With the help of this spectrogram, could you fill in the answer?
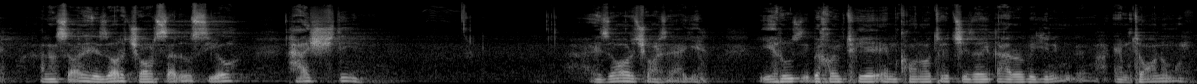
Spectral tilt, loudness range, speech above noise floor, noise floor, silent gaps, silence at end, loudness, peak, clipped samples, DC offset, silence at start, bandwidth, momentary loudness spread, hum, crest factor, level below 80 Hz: -3.5 dB/octave; 8 LU; 27 dB; -57 dBFS; none; 0 s; -28 LUFS; -10 dBFS; under 0.1%; under 0.1%; 0 s; 19.5 kHz; 21 LU; none; 22 dB; -70 dBFS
